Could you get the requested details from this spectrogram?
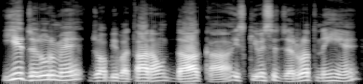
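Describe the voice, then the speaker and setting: A man's voice: a little high, animated, vocal fry, dry recording, studio quality. A middle-aged man teaching a classroom lesson at a board, speaking with a Hindi accent, drawing out words to stress how they sound and calling his students fondly by family terms. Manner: slow, emphatic, drawn-out words when stressing pronunciation; addresses students fondly as "beta" and "bhaiya".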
